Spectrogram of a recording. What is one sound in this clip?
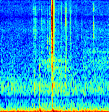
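A lighter clicks and sparks.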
